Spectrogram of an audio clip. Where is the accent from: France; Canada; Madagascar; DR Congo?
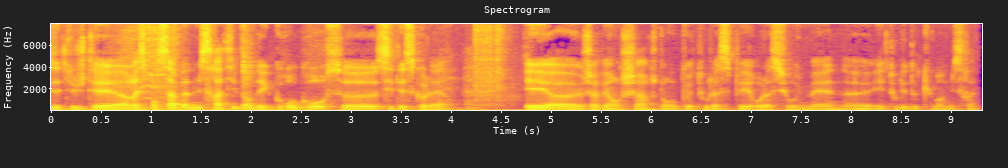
France; Centre-Val de Loire; now in Germany; je suis français, bien sûr, et la région d'où je viens est une petite région pas trop connue, qui est au sud de Paris, qui s'appelle la Sologne.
